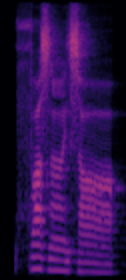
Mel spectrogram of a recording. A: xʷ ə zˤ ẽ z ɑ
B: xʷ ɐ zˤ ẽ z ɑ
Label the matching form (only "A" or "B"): A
